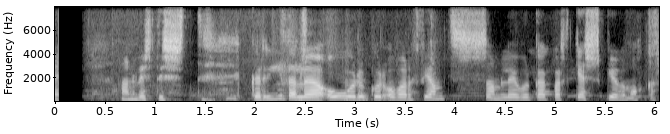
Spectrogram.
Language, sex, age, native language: Icelandic, male, 14, Icelandic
